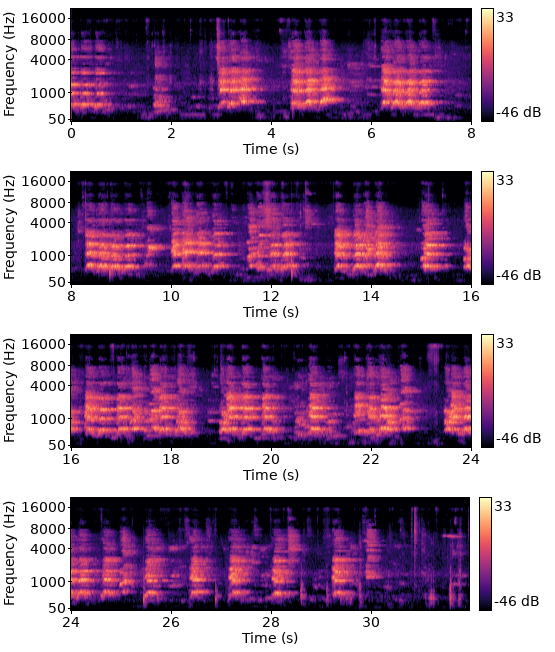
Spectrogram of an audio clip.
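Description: A dog barking repeatedly and insistently, with about one bark every second or so all the way through. The barks are loud, drawn-out and similar in pitch.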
